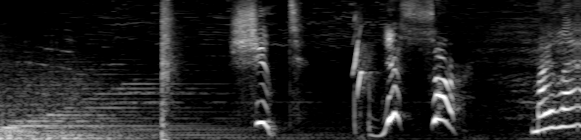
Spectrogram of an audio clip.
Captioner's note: snap!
